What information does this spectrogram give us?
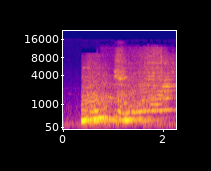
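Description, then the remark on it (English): A Lexus LFA's engine roars in suddenly with screeching tires as the driver loses control, overcorrects and skids, a loud, continuous squeal and rumble lasting about two seconds with no talking. “No, he lost control and then he overcorrected.”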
